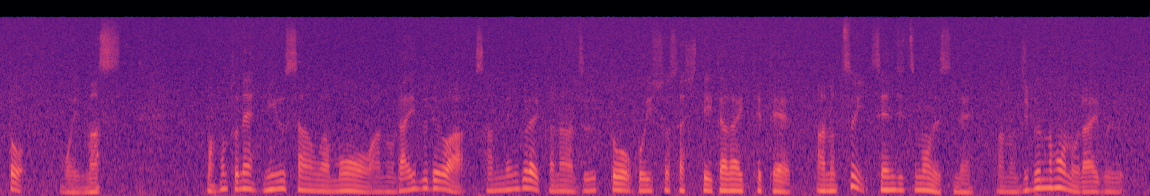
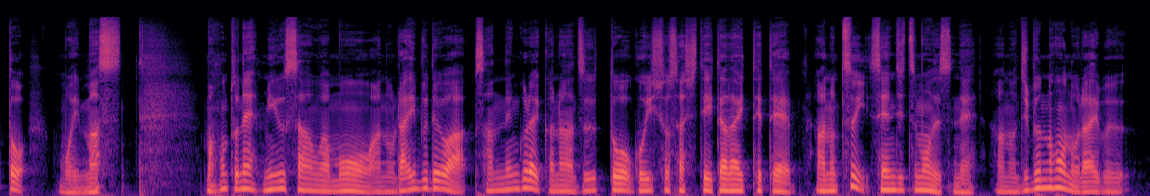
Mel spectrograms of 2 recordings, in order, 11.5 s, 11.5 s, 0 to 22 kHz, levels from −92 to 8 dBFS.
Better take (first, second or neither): second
